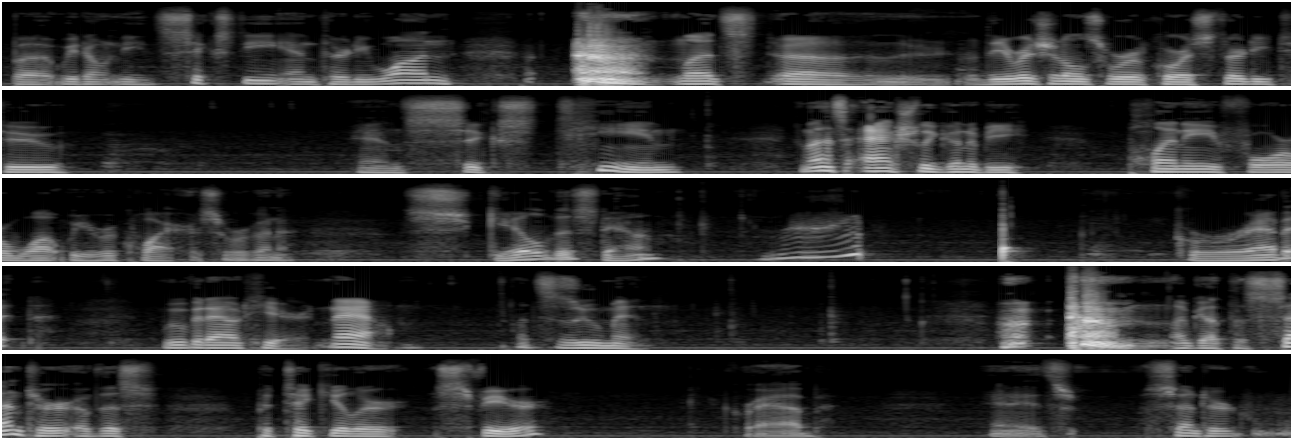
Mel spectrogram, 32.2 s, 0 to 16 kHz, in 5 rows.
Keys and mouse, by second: 13.2-15.6 middle drag, 17.0 s, 19.8 g, 25.3 middle click, 25.6 middle click, 29.9 g.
